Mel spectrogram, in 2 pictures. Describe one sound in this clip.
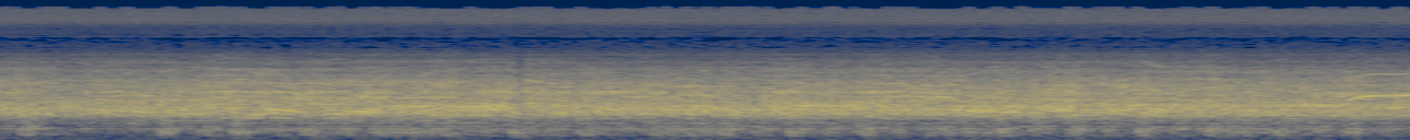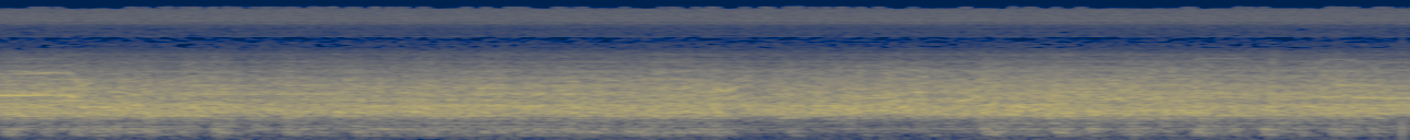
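A large crowd cheers and roars loudly outdoors.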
